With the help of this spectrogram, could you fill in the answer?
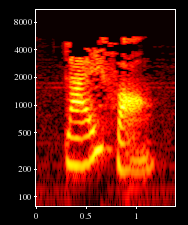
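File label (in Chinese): "来访", Mandarin Chinese; chinese flashcards; hsk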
